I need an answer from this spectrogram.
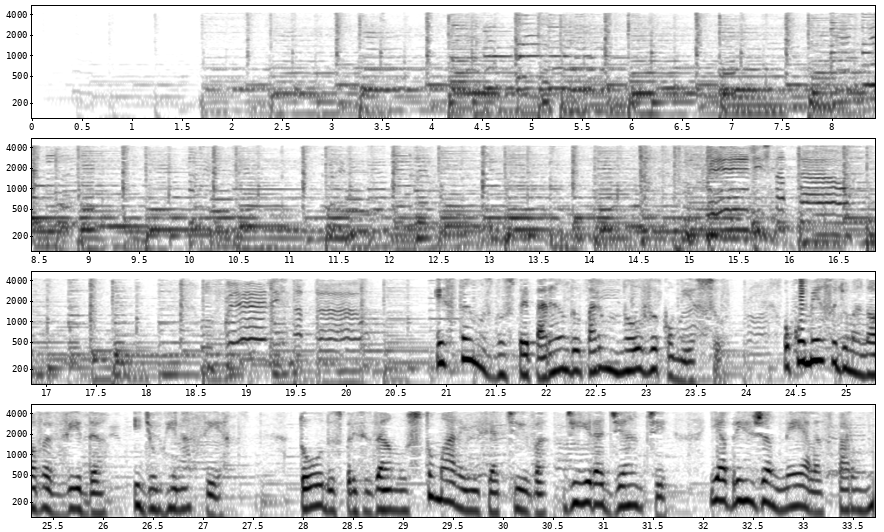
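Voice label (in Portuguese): Natal neutro feminino, Telemensagens; Natal e Ano novo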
